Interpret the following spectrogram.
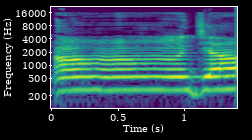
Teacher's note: ہے، اس لیے اس کو پڑھنا ہے الف زبر نون یعنی نون کی آواز کو تھوڑی دیر ناک میں چھپا کر غنہ کرنا ہے ۔ جیم کھڑی زبر جا، کھڑی زبر کی وجہ سے اسے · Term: اخفا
